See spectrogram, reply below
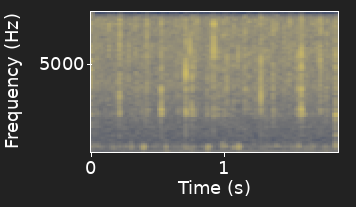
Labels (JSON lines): {"label": "ambient", "recorder": "HydroMoth"}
